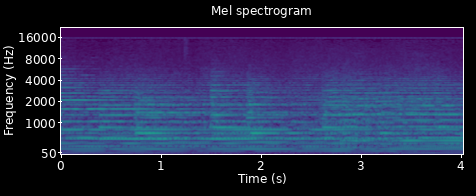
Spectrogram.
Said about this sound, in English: ordered every church in Britain to ring out its bells in celebration for the first time since war began.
